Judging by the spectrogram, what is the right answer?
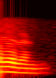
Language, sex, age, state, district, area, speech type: Telugu, male, 18-30, Telangana, Khammam, urban, conversation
